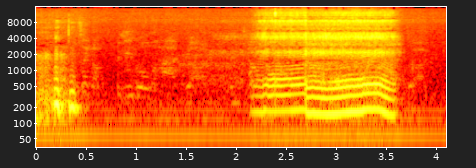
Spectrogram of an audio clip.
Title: This guy snores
